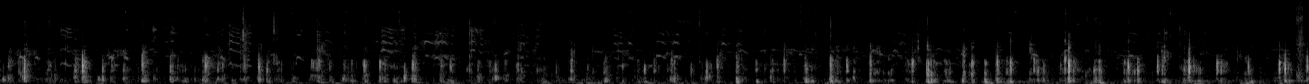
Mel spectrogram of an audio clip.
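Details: Friesian horses let out to pasture: a steady run of dense hoof thuds and clatter throughout, with no clear whinny, as the herd moves across the field.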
